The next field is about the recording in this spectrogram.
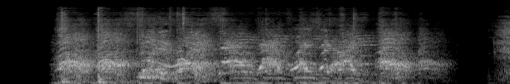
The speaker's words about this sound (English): Many students and faculty who you hear here protesting at a Board of Trustees meeting yesterday say the hikes would put higher education out of reach for many.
